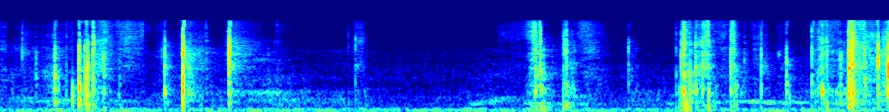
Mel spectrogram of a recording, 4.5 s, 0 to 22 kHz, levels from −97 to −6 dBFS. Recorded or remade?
remade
